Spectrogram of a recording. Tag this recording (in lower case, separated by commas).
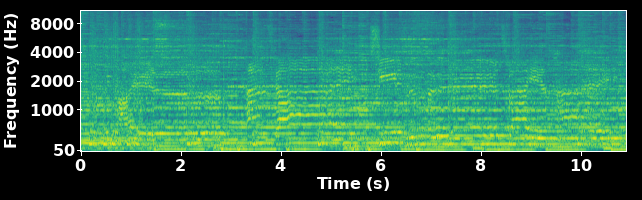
music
